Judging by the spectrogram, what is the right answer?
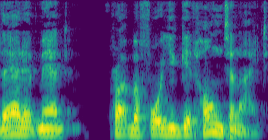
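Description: This man has a Southern US accent and a dark, mellow tone. He speaks at medium pitch and a moderate pace. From Arkansas. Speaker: state insurance regulator. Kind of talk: interview. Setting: on location. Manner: hesitant, many fillers.

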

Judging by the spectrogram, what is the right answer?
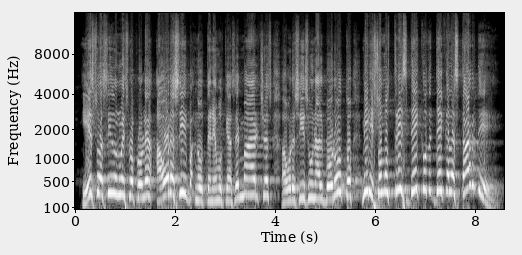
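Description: This man's voice is extremely high, with very wide pitch swings and very even loudness. He talks at a fairly slow pace with hardly any pauses. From outside Costa Rica. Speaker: missionary theologian teaching a lesson. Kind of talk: sermon-style lecture to a congregation.

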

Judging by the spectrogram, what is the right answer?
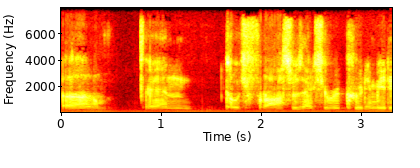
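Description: A man speaks with an American accent at a moderate pace. Noticeable background noise runs under the clip. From Colorado, US (Boulder). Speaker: former college football player and Twitch streamer. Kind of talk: casual interview. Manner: repeats words, false starts.

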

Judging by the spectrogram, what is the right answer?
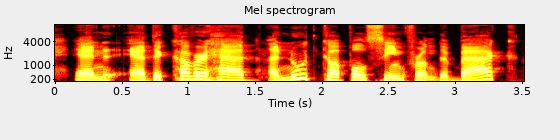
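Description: Speaking with a Spanish accent at a fairly slow pace, the voice has lively intonation in a dry, close sound with no echo. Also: man. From Mexico City. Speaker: nudism advocate. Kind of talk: interview. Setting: video call. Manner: halting.

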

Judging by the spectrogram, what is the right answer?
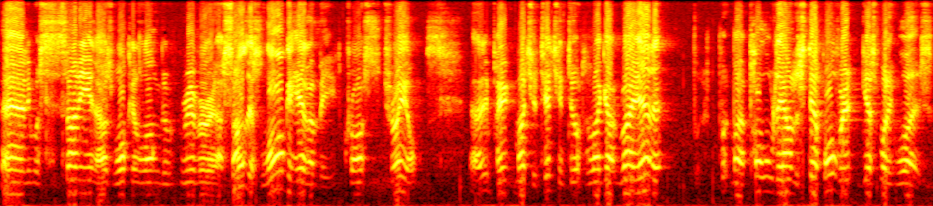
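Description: A raised, projected voice goes at a fairly quick pace with big swings in loudness and ordinary pitch variation. Noticeable background noise is present. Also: man, high pitch for a man. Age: 80s. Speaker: long-distance hiker and paddler. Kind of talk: casual interview. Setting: video call.

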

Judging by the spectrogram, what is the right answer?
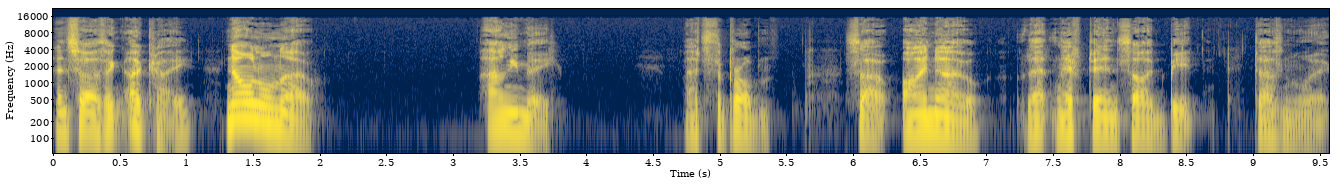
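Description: In a dry, close sound with no echo, a man with an Australian accent speaks at a fairly slow pace with long, frequent pauses. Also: medium pitch for a man, lively intonation. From Australia, southern Sydney (Cronulla area). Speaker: landscape painter and art teacher. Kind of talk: casual interview. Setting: artist's studio.

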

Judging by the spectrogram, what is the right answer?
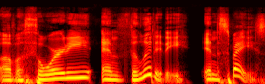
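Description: In an ordinary speaking voice, a woman with an American accent talks at a moderate pace and medium pitch. Her intonation is lively, and the sound is dry and close with no echo. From Charlotte, North Carolina. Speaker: motivational speaker and author. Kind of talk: casual interview chat. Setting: studio.

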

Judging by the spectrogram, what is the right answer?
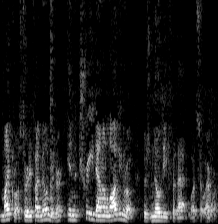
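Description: There is clear background noise as a man speaks in a rather high register. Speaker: co-host, geocacher. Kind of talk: casual chat.

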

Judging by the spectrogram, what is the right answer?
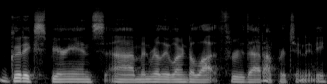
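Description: Very clean with a silent background, this recording has a man with an American accent and an ordinary speaking voice at a medium pitch with fairly even intonation. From Chicago area, US Midwest. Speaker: associate wealth advisor. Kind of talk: interview.

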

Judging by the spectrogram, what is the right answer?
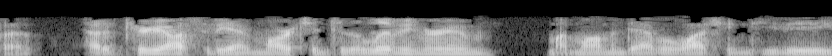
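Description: Very deep and low in pitch, a man speaks with monotone, flat intonation. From US South, southeast Tennessee. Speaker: illusionist and storyteller. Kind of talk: interview.

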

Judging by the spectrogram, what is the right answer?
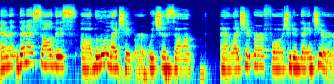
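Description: Speaking fairly slowly in a Ukrainian accent, a woman uses a medium pitch with ordinary pitch variation. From Ukraine. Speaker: digital artist and photographer. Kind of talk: interview.

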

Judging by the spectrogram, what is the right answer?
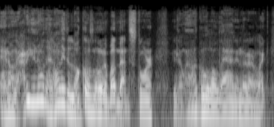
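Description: A man with a fairly high pitch talks at a very fast pace with lively intonation. There is noticeable background noise. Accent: Mexican. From Mexico. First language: Spanish. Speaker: photojournalist. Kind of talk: casual interview.

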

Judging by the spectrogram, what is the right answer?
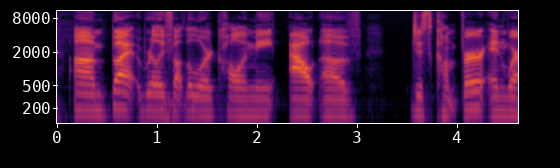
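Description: On a very clean recording with a silent background, a woman with a very deep, low pitch and a bright, sharp tone speaks at a fairly slow pace with fairly even intonation. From US South, middle Georgia (Gray, near Macon). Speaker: church ministry resident. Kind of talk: casual interview. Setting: studio, sitting across from host.

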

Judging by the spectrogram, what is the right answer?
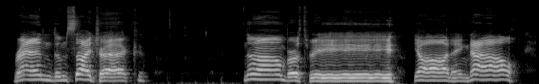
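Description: On a very clean recording with a silent background, a man speaks very slowly in a high, raised, projected voice. His tone is bright and sharp, with ordinary pitch variation. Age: 20s. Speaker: podcast host. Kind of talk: casual chat.

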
